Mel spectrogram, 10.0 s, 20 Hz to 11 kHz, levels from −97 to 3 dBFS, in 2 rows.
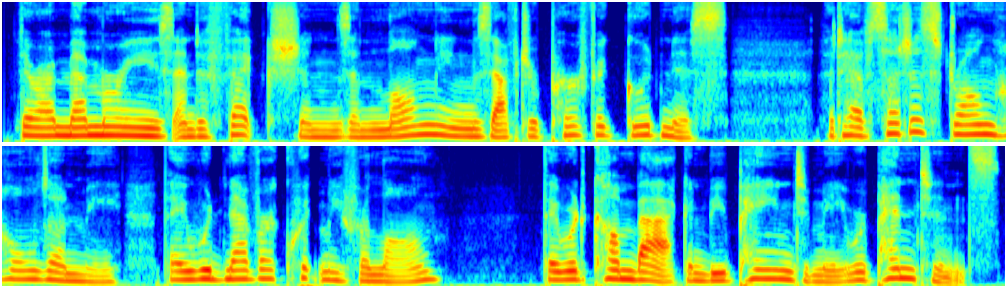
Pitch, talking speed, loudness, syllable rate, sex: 185 Hz, 205 wpm, -17 LUFS, 5.7 syllables/s, female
